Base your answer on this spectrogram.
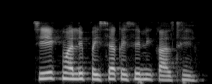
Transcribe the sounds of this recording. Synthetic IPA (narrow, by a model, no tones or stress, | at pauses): t͡ʃeːkʋaːlepɐɪsakɐɪsenɪkaːlt̪ʰeː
